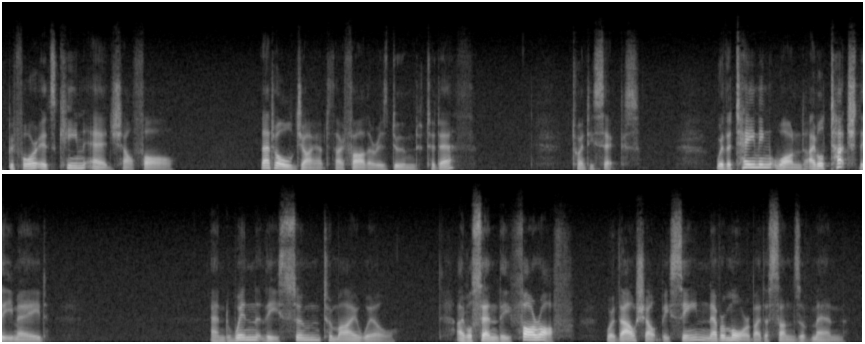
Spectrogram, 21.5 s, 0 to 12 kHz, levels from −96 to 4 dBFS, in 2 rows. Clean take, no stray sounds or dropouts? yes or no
yes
